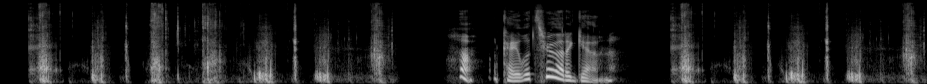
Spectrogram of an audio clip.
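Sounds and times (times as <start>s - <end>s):
crunchy chewing of food with crackly bites: 0.3s - 4.1s, 6.7s - 9.2s
speech: 5.1s - 6.2s.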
